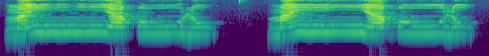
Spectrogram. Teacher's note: तो नून साकिन के बाद ये जो या है, यूमिन के 4 हर्फ में से या है, तो यहाँ पर हो गया क्या, इदगाम नाकिस का कायदा। अब यहाँ पर इदगाम जो करेंगे गुन्ना के साथ करेंगे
